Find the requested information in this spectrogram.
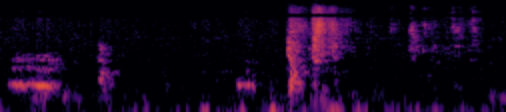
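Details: Domestic cat indoors in a small living room, giving one short, mid-pitched harmonic meow at the start, followed by a brief fainter call, a burst of rustling noise and a low steady room hum.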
